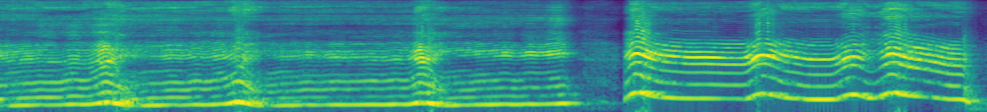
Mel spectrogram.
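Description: A man imitating a Formula race car engine with his voice: a long buzzing drone with quick pitch blips, a short break about three seconds in, then a higher drone with dips, mimicking the car running and shifting gears.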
